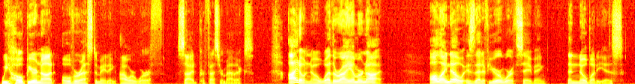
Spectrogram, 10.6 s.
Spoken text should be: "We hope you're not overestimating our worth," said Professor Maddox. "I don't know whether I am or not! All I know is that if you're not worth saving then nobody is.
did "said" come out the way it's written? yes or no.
no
